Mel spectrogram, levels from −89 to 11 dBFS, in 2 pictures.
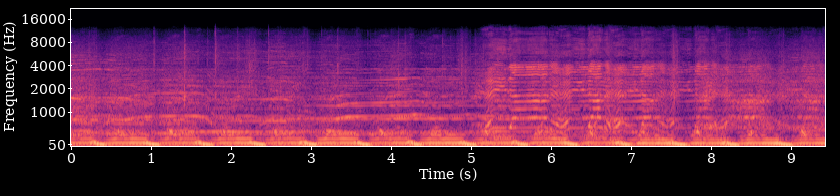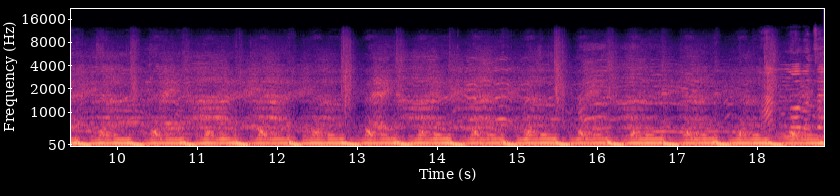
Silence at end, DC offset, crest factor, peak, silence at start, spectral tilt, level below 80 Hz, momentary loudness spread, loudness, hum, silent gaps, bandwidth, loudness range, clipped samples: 0 s; under 0.1%; 12 dB; 0 dBFS; 0 s; -6.5 dB/octave; -16 dBFS; 3 LU; -13 LUFS; none; none; 11 kHz; 1 LU; under 0.1%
